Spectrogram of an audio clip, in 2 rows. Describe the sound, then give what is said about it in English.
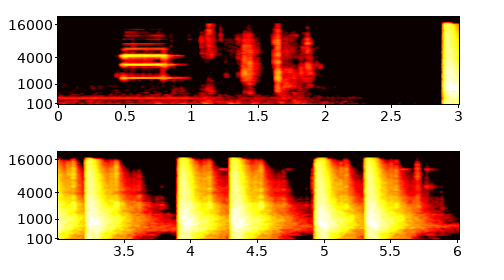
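A short electronic shot timer beep, then six sharp, loud gunshots fired in three quick pairs, two shots on each steel target in a drill started from the surrender position, each ending in a ringing metallic clang as the rounds hit. No one speaks. “So 2-2-2, a reload, 2-2-2, and we're gonna go from the surrender position if I can get our shot timer on.”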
